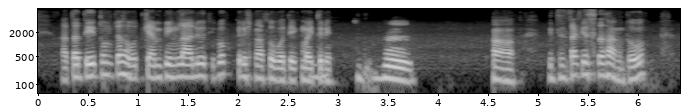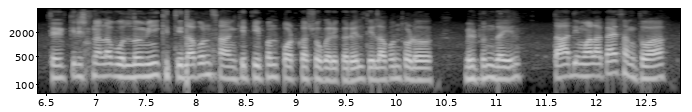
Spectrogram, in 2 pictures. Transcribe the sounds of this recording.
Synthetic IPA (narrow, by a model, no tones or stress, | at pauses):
at̪at̪et̪umt͡ɕjasobət̪kæmpiŋɡlaːliːɦot̪iːbəɡkːɾiʂɳasobət̪ekməɦjt̪ɾiːn | ɦãkit̪it͡sakisəsãŋɡt̪o | t̪ekɾiʂɳalabolːəmiːkiːt̪ilapəɳsaŋɡkiːt̪iːpəɳpɔɖkasʈɕokəɾekəɾelt̪ilapəɳt̪ʰoɽə | bʱeʈʰuːnd͡zaiːl | t̪aːd̪ʱiːməlakajsãŋɡt̪oɦa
